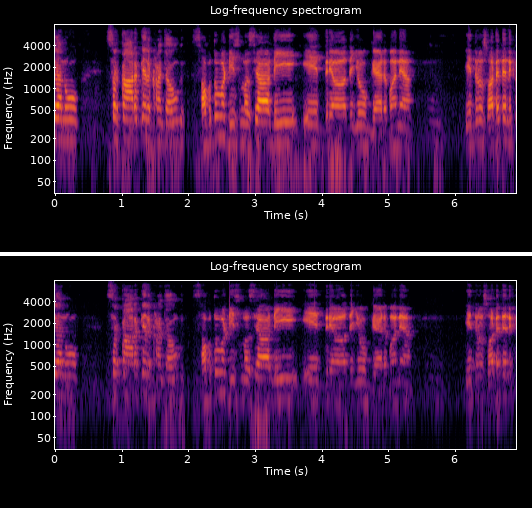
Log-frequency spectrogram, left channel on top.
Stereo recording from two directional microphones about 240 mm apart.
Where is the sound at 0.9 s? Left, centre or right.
Centre.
